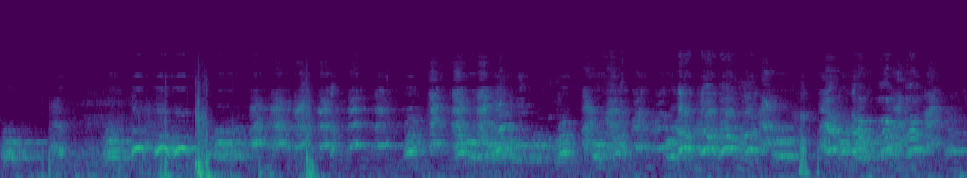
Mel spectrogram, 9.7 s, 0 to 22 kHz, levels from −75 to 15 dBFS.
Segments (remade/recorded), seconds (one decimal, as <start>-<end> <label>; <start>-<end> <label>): 0.0-3.8 recorded; 3.8-4.3 remade; 4.3-9.7 recorded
